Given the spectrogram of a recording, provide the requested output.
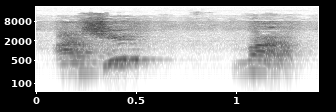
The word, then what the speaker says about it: आशीर्वाद: तो अब रे को हम वा से पहले बोलेंगे, तो आशीर्वाद, आशीर्वाद, तो हमारा शब्द बन गया आशीर्वाद। तो इसको हम इस प्रकार से बोलेंगे।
